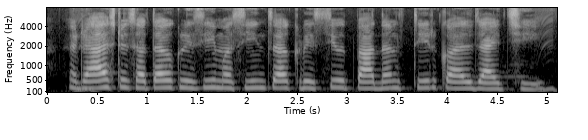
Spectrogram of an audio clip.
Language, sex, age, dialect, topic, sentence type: Maithili, female, 18-24, Southern/Standard, agriculture, statement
